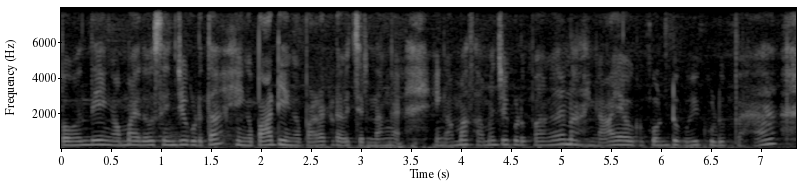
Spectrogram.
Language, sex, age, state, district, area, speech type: Tamil, female, 18-30, Tamil Nadu, Ariyalur, rural, spontaneous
